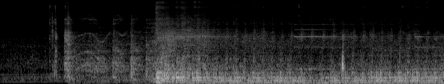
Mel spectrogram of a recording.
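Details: 2012 Chevy Caprice PPV 6.0 LS V8, cold start, a month after DOD delete, stage 2 cam, new lifters and rockers, no misfire codes; light quick tick over uneven idle, driver's side, louder with RPM.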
